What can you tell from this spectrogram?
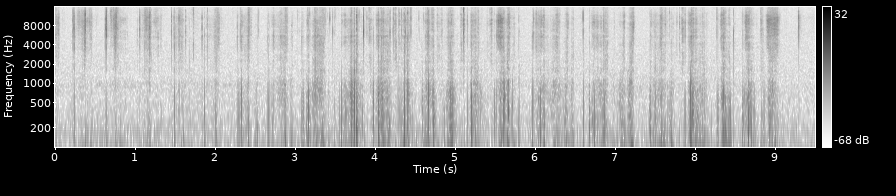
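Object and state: Bar of soap scratched with nails.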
